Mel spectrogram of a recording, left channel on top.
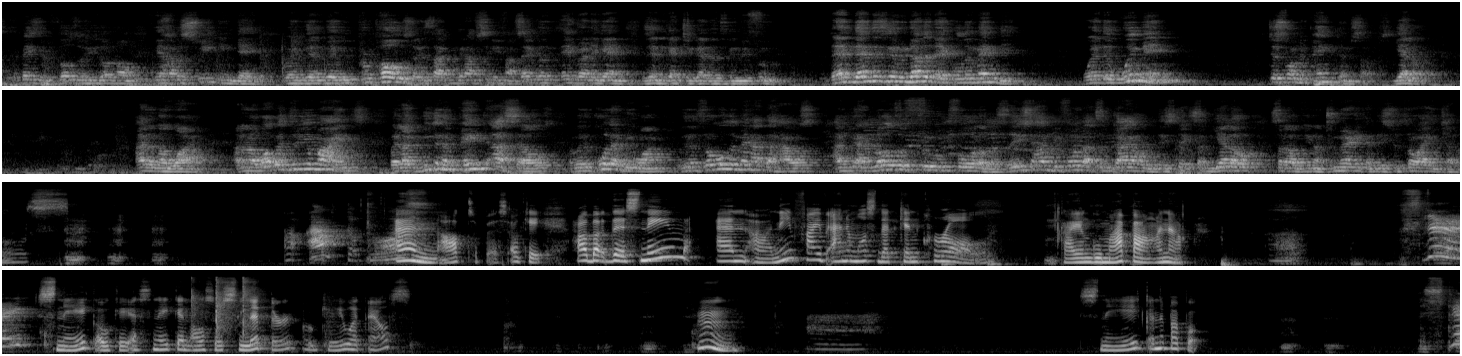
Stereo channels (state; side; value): different; both; correlation 0.00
